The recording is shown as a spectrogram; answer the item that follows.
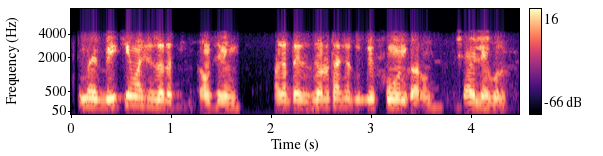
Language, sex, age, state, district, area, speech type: Kashmiri, male, 18-30, Jammu and Kashmir, Baramulla, urban, conversation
